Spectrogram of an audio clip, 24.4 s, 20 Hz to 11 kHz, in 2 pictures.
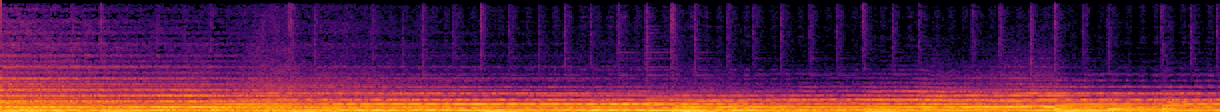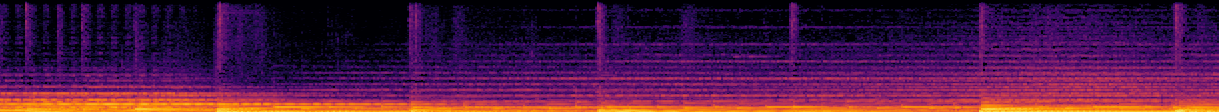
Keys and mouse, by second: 1.2 k, 2.2 click, 4.0 click, 4.9 click, 6.0 click, 6.6 click, 7.5 click, 8.0 click, 9.5 click, 10.2 click, 11.0 click, 12.2 click, 13.0 click, 13.6 click, 14.5 click, 15.3 click, 16.9 click, 17.9 click, 18.5 click, 19.1 click, 21.5 click.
